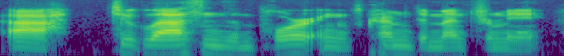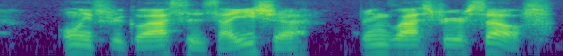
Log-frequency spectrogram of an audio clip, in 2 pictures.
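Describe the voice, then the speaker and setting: A man's voice: medium pitch, steady tone, normal speed, bright, forceful tone, dry recording, close to an everyday voice, poor audio. A man playing a breezy, cynical English aristocrat in exile, in a theatrical radio drama manner. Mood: genteel, insistent. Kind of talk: 1940s radio drama acting.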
